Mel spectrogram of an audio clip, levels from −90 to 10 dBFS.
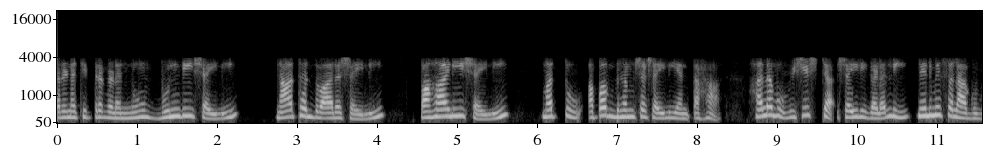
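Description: Speech run through a G.729 codec the whole way, and the damage is plainly audible: slightly rough, synthetic timbre from the model-based rebuild, and nothing above 3.8 kHz, so it sounds dull and narrowband, which fits an 8 kbit/s telephony codec.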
